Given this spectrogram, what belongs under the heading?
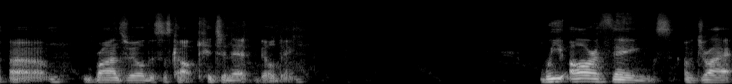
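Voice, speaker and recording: A middle-aged man speaking and reading poetry unhurriedly, pausing between phrases, on a video call from home. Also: on the low side, darkish tone. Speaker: poet. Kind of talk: casual introduction and poetry reading. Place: room at home. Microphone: computer mic on a video call.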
